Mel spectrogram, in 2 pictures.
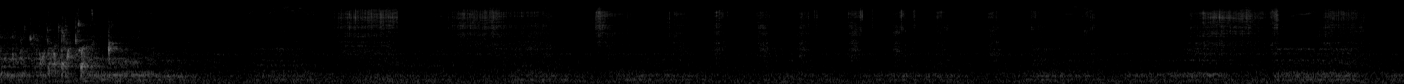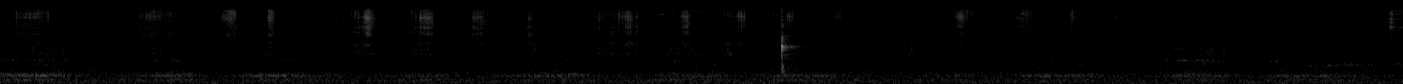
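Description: Razorock SLAB safety razor scraping stubble through shaving lather in a long series of short, quiet strokes, often one or two a second.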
